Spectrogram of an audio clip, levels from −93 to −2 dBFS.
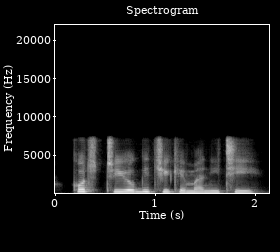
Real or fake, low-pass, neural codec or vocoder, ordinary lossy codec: fake; 7.2 kHz; codec, 16 kHz, about 1 kbps, DyCAST, with the encoder's durations; none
